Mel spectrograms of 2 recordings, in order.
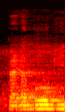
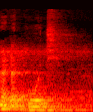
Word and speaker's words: pedagogy: Actually, this word has got two pronunciations, pedagogy and pedagogy. Both of them are right, I feel. But most of the people use pedagogy, so itself I also use pedagogy.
